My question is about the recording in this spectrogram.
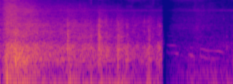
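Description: Aerial firework bursting: a loud noisy rush with a few sharp crackles, fading over about a second and a half, then the sound cuts off abruptly.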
